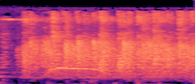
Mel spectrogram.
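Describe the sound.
Audience applause welcomes a speaker to the stage, a dense, steady clapping that swells in quickly and then holds at an even level.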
